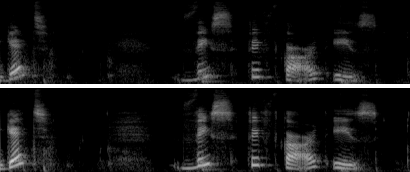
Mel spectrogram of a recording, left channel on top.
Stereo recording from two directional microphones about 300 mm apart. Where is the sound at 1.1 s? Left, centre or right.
Centre.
